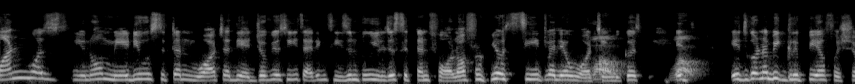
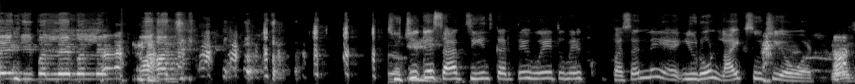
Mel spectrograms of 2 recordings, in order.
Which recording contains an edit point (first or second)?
second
